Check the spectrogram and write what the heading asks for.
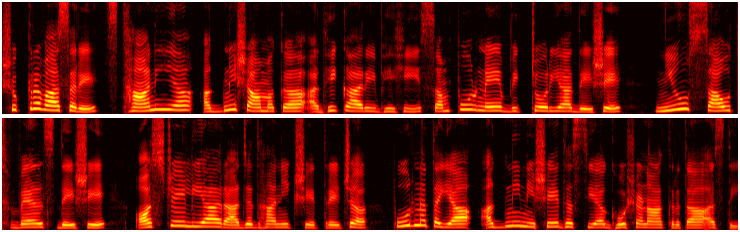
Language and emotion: Sanskrit, neutral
